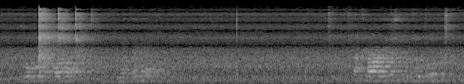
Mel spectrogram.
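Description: A man's voice in a large hall, speaking indistinctly in short phrases: one about half a second in and another near the end.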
